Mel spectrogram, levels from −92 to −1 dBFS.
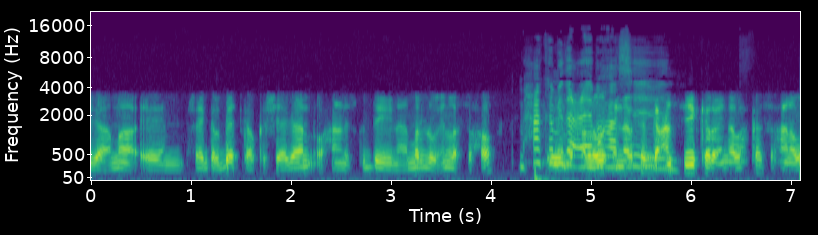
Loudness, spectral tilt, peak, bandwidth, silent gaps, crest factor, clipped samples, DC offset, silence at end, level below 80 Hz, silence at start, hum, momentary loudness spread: -23 LUFS; -5 dB/octave; -4 dBFS; 13 kHz; none; 18 dB; under 0.1%; under 0.1%; 0 s; -52 dBFS; 0 s; none; 11 LU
